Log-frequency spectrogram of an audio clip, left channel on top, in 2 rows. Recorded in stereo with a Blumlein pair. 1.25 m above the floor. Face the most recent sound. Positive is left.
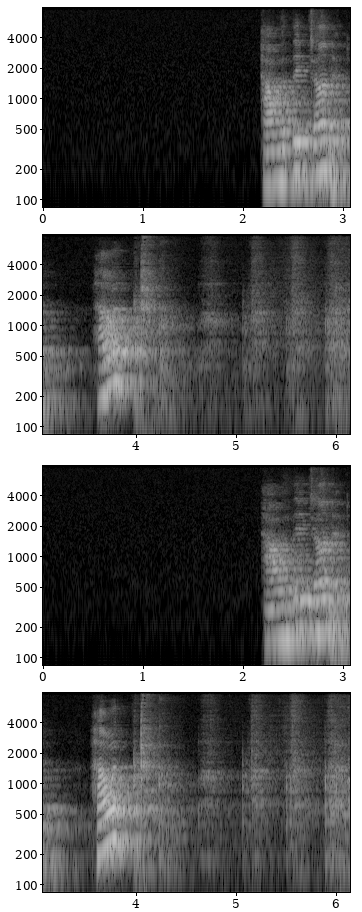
turn(degrees=-25)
